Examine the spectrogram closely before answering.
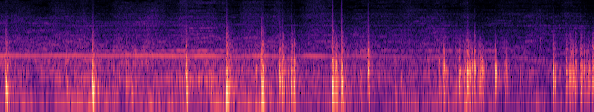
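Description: Aerial firework shells going off in an irregular string of sharp reports, crowding together into a quick barrage near the end. A steady high tone holds under the first three seconds.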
